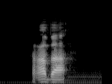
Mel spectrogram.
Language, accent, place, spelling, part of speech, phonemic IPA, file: French, France, Lyon, rabat, noun / verb, /ʁa.ba/, LL-Q150 (fra)-rabat.wav
- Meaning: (noun) 1. band (neckwear) 2. flap (of bag, pocket etc.); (verb) third-person singular present indicative of rabattre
